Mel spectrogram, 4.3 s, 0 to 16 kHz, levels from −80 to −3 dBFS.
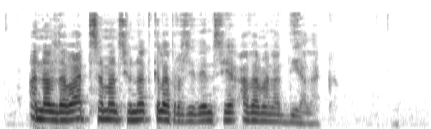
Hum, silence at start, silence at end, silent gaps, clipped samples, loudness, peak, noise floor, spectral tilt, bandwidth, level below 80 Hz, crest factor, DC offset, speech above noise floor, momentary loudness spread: none; 0.3 s; 1.15 s; none; under 0.1%; -24 LUFS; -8 dBFS; -72 dBFS; -4.5 dB/octave; 11.5 kHz; -66 dBFS; 18 dB; under 0.1%; 48 dB; 13 LU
